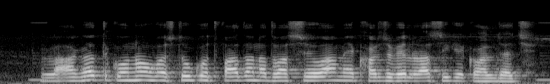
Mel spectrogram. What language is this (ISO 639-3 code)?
mai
